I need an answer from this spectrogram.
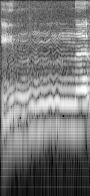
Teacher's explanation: sempurnakan huruf nun yang bertasydid ya gunahnya atau dengungnya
